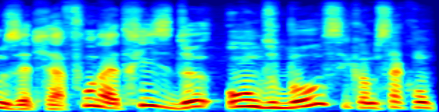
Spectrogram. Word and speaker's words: Ontbo: d'être avec nous vous êtes là fondatrice de handbow c'est comme ça qu'on prononce absolument très bien alors expliquez-nous parce que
